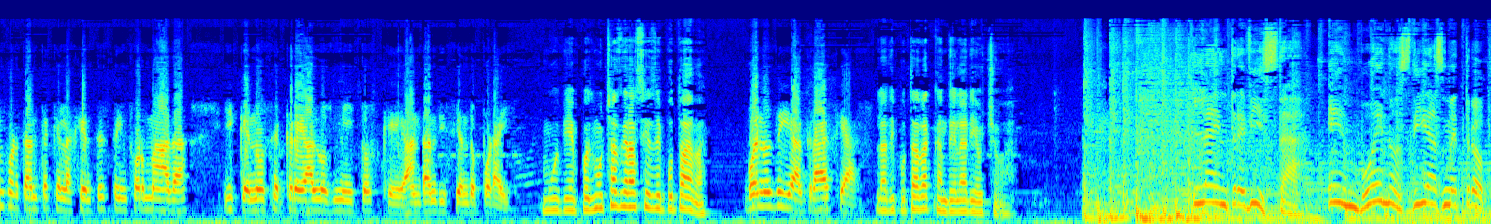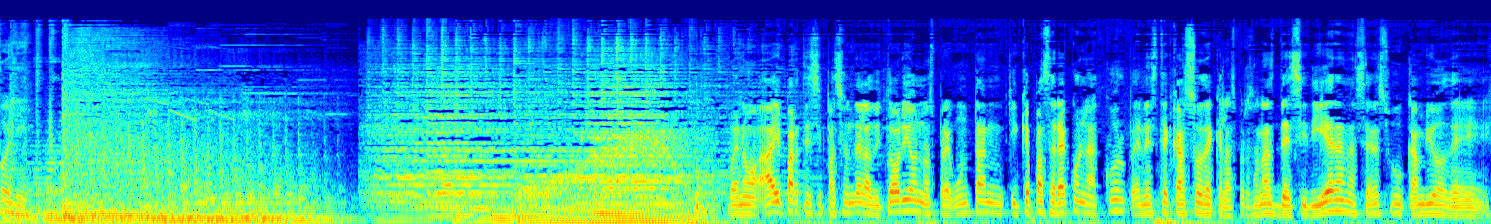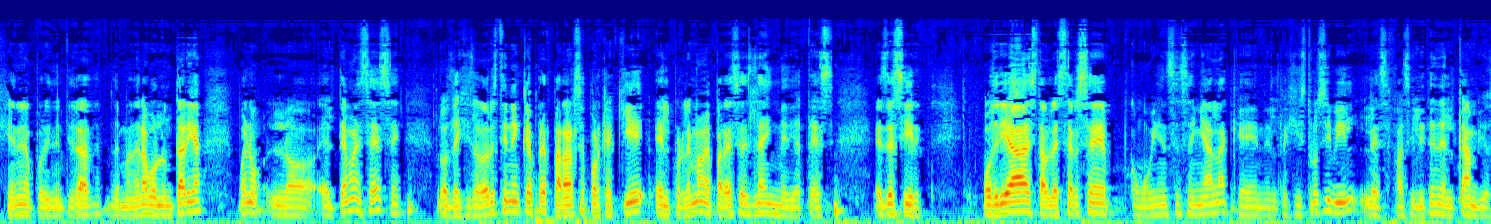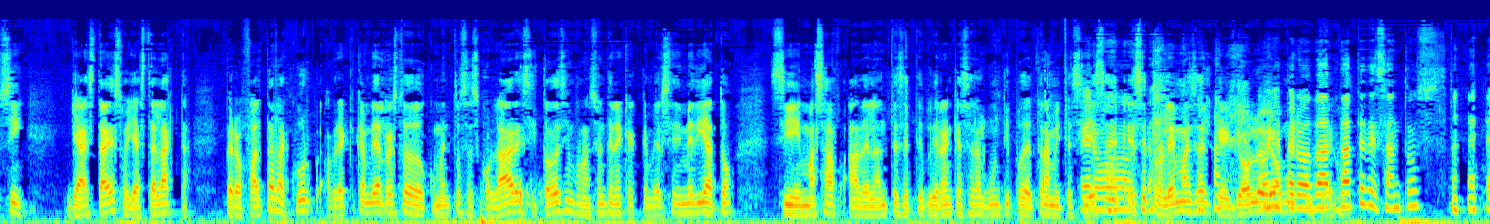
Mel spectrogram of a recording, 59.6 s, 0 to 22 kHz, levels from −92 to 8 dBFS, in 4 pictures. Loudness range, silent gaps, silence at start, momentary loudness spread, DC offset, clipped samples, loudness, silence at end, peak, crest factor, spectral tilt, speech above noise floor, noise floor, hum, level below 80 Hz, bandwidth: 5 LU; none; 0 s; 11 LU; under 0.1%; under 0.1%; -21 LUFS; 0 s; 0 dBFS; 20 dB; -5 dB/octave; 24 dB; -45 dBFS; none; -34 dBFS; 16.5 kHz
